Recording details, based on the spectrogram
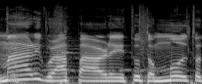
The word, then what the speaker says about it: Mardi Gras: Mardi Gras Party, visto che te mi dicevi da non pronunciare mai la S. – No, assolutamente, mai.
